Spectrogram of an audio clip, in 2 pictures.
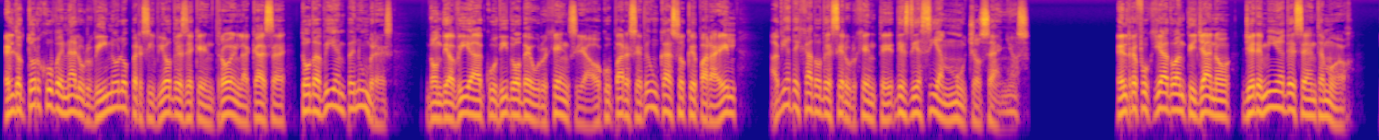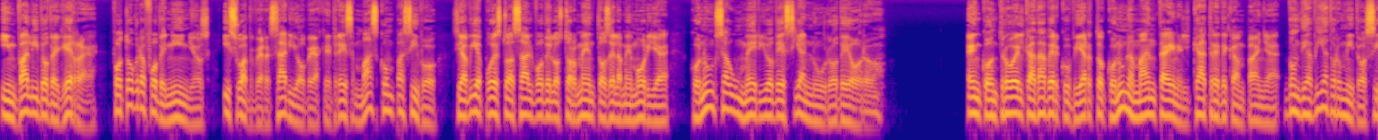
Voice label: spanish latin american narration

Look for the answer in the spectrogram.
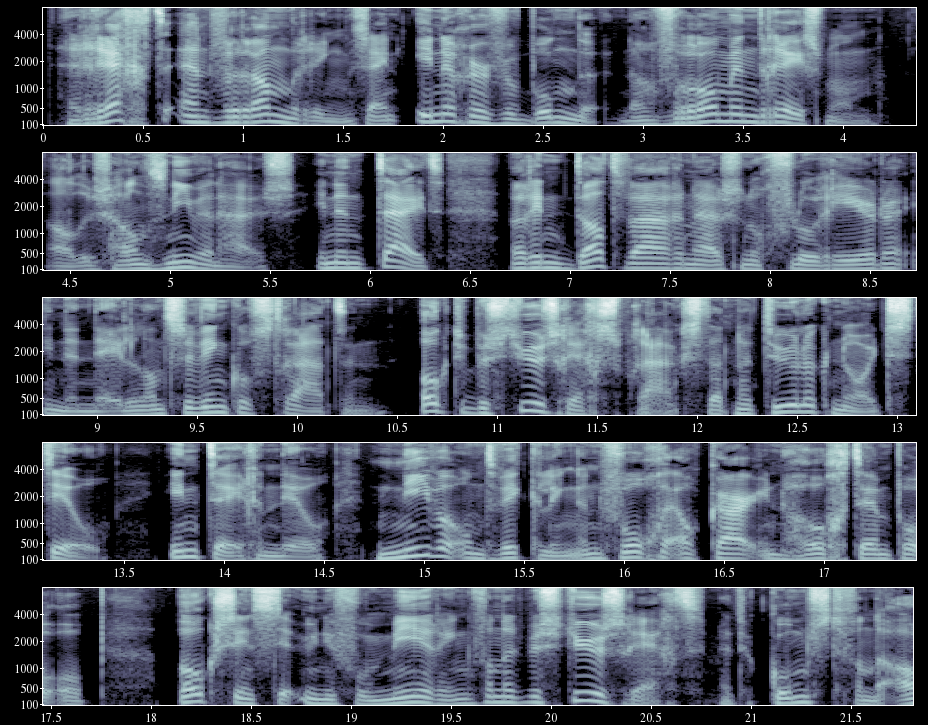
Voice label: dutch audiobooks

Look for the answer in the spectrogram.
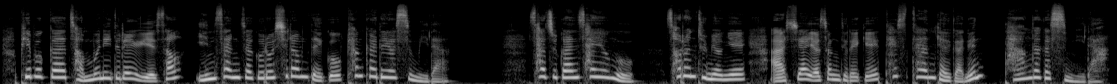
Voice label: korean promos

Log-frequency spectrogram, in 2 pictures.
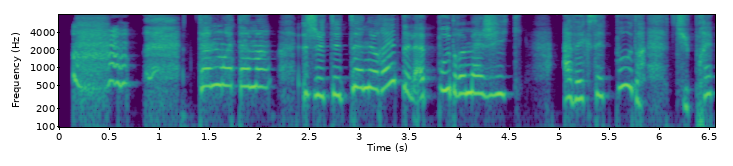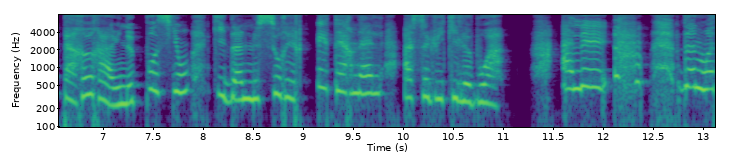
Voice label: french animation

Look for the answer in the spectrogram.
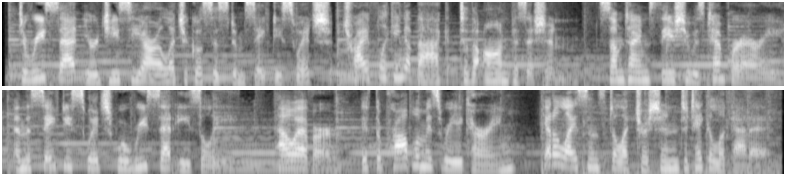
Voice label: english american e-learning

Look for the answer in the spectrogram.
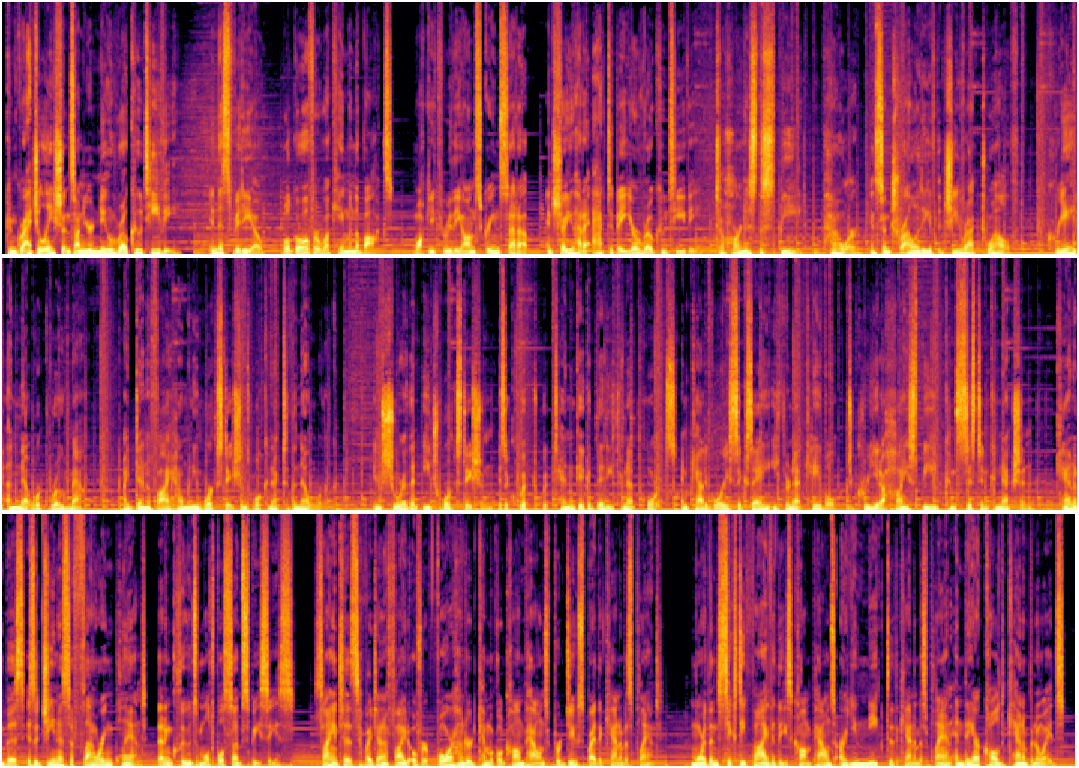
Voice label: English American corporate

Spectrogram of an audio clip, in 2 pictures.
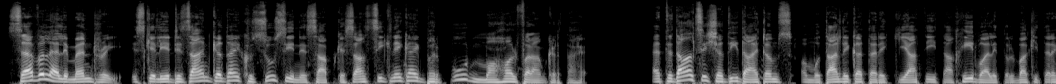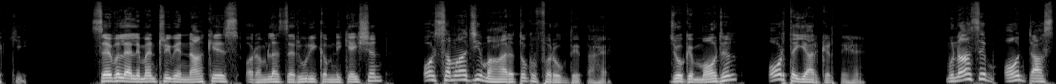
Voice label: Urdu narration

